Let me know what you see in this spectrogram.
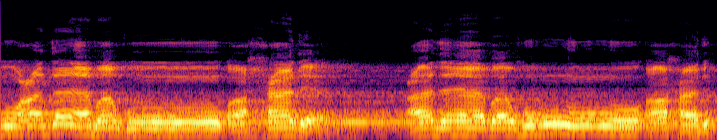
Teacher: ہو میں کھینچ کر پڑھیں گے کیونکہ یہاں پر مد منفصل ہے، اس لیے یہاں پر کھینچ کر پڑھیں گے۔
